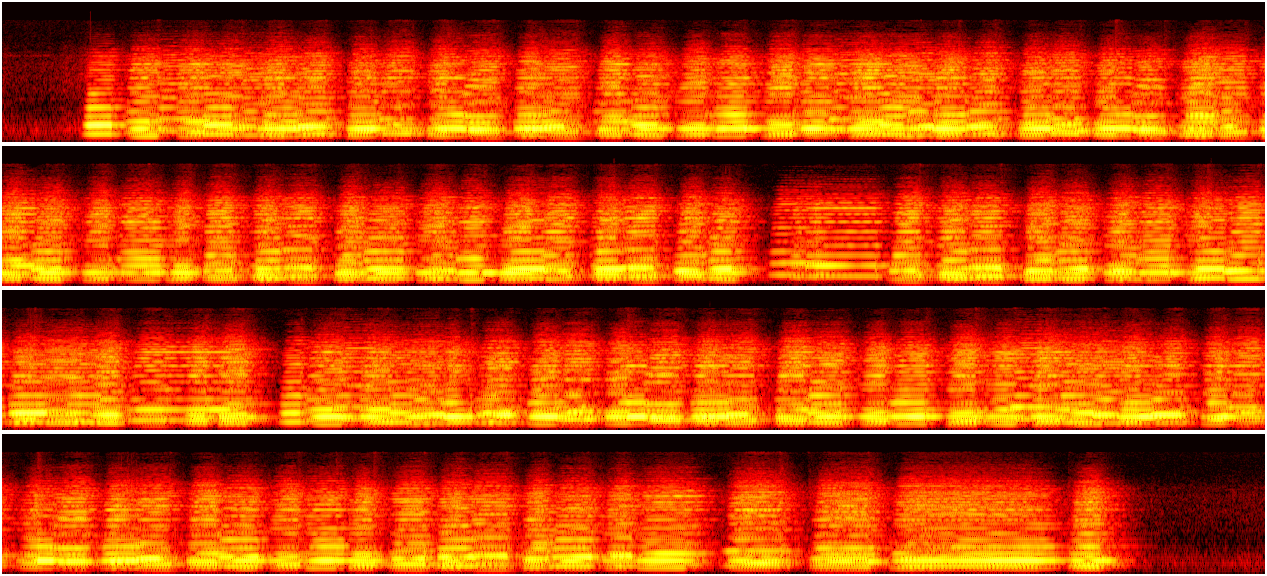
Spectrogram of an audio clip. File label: accordian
